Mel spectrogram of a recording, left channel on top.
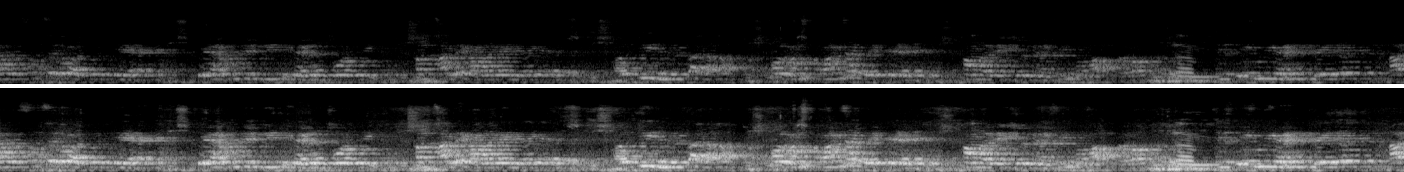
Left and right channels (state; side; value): quieter; left; 17.5 dB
